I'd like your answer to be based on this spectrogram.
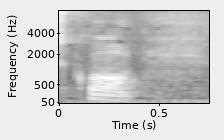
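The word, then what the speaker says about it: ко (קה): А, шалгевеско, ко – это божественное имя, первые две буквы четыре четырехбуквенного имени, юд, кей, вместо них произносится ко. Шалгевес ко.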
